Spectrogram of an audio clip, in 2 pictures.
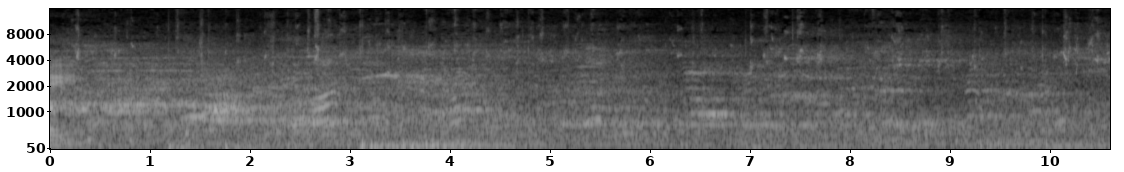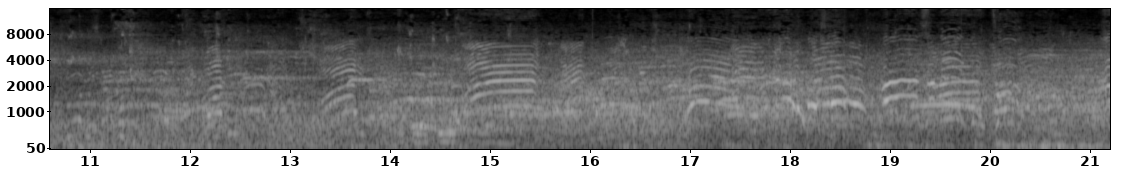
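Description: A basketball being dribbled on a hardwood gym floor during live play, under a steady murmur of crowd chatter. Many short, high sneaker squeaks join in over the second half.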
